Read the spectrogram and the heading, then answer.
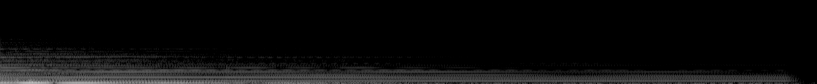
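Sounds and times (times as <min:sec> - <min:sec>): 
waltz music: 0:00.0 - 0:04.1.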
